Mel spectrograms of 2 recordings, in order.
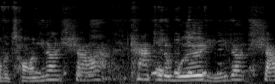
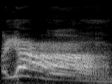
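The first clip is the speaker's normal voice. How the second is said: loud effortful yell; playful shout; 4 semitones higher, 9 dB louder than usual. Real, not acted. Dad swinging his heavy kid, an effortful shout.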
